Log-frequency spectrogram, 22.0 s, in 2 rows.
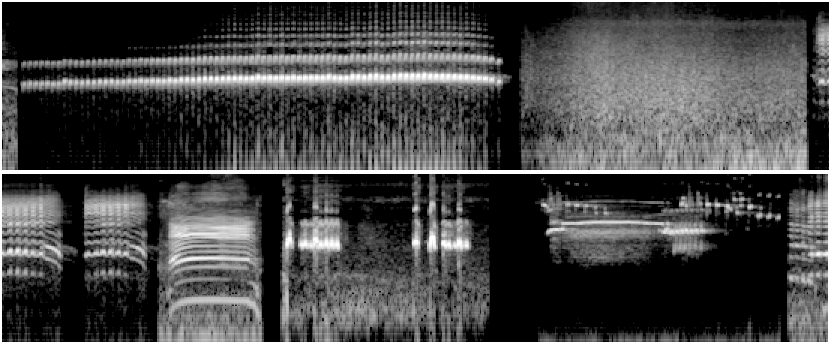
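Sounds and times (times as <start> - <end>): sheep bleating: 10.8 - 14.5, 21.5 - 22.0.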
